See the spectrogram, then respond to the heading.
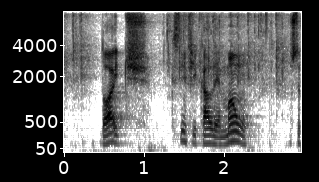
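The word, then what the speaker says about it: Deutsch: colocar a pronúncia da palavra dot aqui ó doit que significa Alemão se pronuncia assim doid tá as letras e um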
